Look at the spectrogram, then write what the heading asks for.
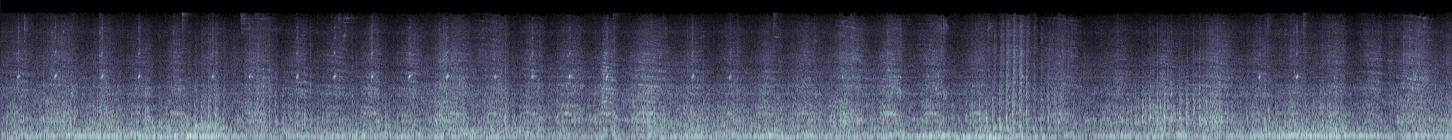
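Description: Canadian National double-stack container freight train rolling past close by: a steady low rumble of the well cars with rhythmic clickety-clack of the wheels over the rail joints. Brief high wheel squeaks recur, mostly through the first half.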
